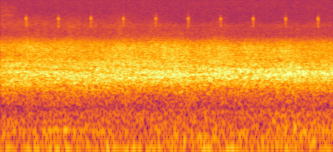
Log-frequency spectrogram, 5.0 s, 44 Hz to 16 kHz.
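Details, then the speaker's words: Hcalory 12V 5kW suitcase diesel heater in a van, running at 218° and turned down to level one with 7 degrees inside: soft steady blower rush with a faint pump tick about twice a second, much quieter on low. "so if I bring that down you can hear it going quieter already bring it down to level one A lot quieter as you bring it down a few levels"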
